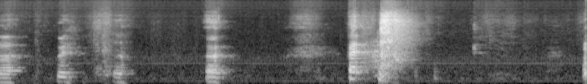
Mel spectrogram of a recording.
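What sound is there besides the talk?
sneeze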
